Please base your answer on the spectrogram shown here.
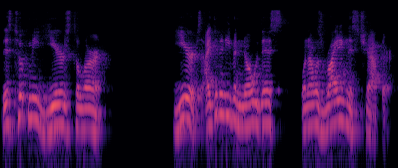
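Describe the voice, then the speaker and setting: A man hosting a podcast as its author, giving an unscripted, opinionated monologue, emphatic, with repeated words and dramatic pauses. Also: on the high side, expressive, darkish tone, roomy sound, muffled recording.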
